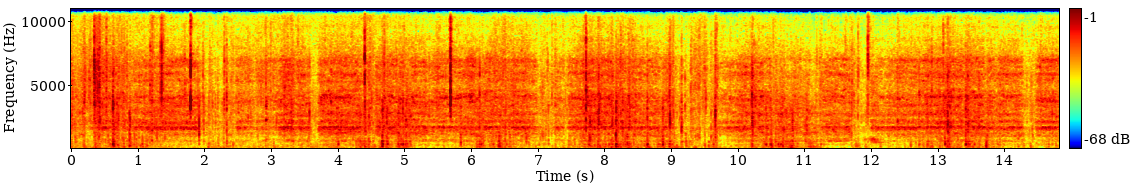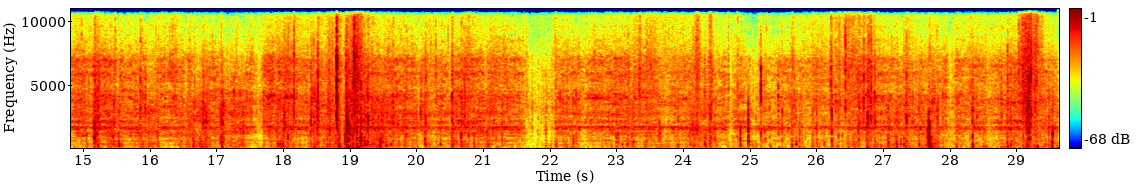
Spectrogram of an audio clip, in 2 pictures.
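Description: Mountain bike descending a rough, stony trail: tyres rolling and crunching over rock and gravel while the bike rattles and knocks over the bumps, with a harder jolt about two-thirds of the way through.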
